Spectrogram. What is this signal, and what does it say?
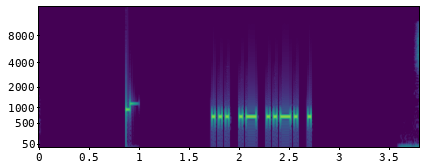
Morse code, heard as a keyed tone, about 34 wpm, 700 Hz. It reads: SAFE
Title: Sentences from Top 900 Words - New Word Drill - 35wpm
